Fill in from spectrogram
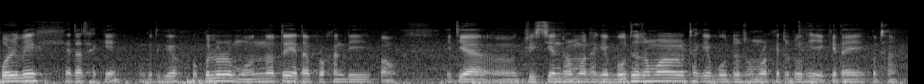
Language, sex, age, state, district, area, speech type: Assamese, male, 30-45, Assam, Goalpara, urban, spontaneous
